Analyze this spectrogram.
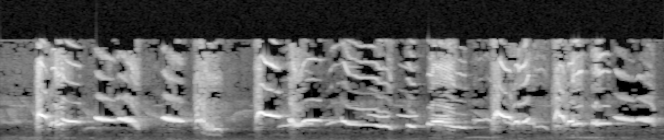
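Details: Oriental magpie-robin singing as a lure to draw responses from other birds: clear whistled phrases with sweeping slurs and harsh scratchy notes mixed in, loud and steady across the clip.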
